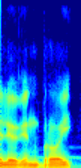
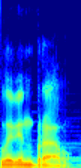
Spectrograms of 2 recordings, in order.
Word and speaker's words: Löwenbräu: Произносится Löwenbräu, в России часто неправильно произносится как Löwenbräu.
